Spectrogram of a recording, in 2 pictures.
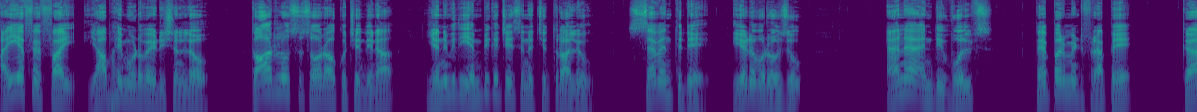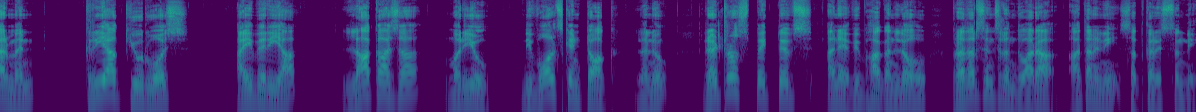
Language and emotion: Telugu, neutral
